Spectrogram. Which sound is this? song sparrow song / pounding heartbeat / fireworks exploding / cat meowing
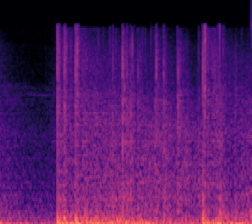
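fireworks exploding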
